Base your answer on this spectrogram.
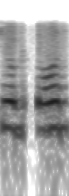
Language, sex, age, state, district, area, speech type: Hindi, female, 30-45, Uttar Pradesh, Azamgarh, rural, conversation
